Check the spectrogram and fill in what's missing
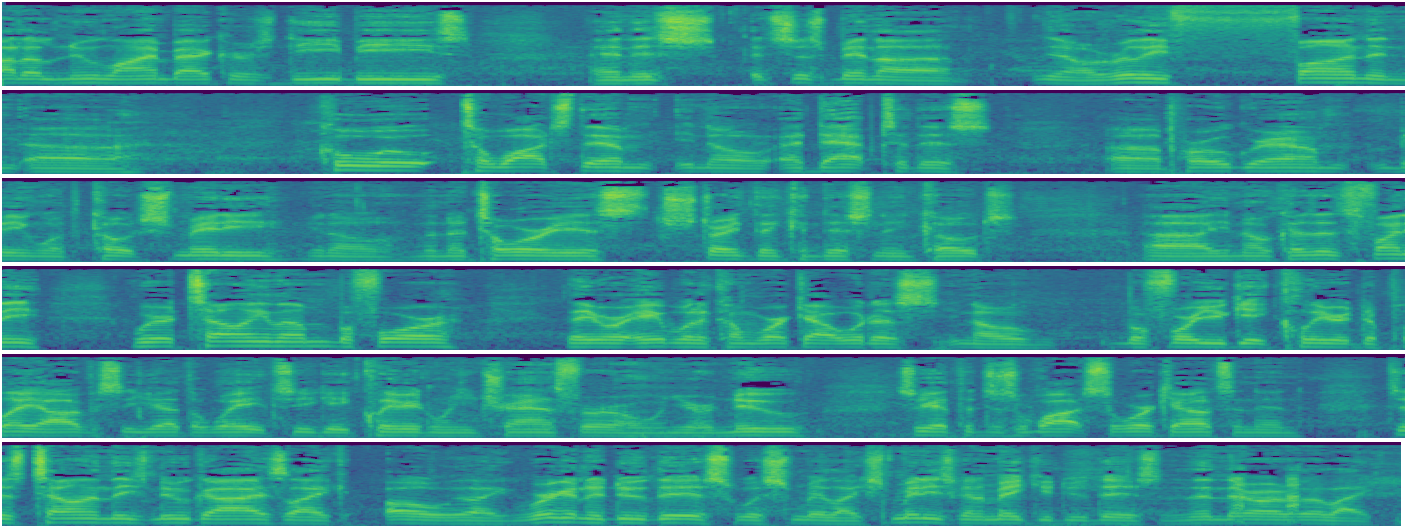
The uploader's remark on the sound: LIVE from Big-12 Media day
